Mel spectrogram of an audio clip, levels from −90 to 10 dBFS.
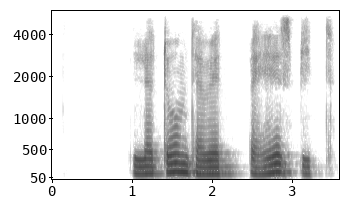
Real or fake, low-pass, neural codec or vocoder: real; 5.4 kHz; none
